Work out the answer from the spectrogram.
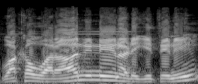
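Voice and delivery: loud, fervent scripture repeat; preaching at full force. Acted. Preacher echoing the psalm reading to the congregation, loud and fervent. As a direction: proclaim the verse back with fervour.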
